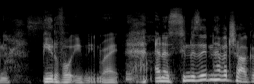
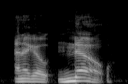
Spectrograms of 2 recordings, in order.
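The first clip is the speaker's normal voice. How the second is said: usual speaking voice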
